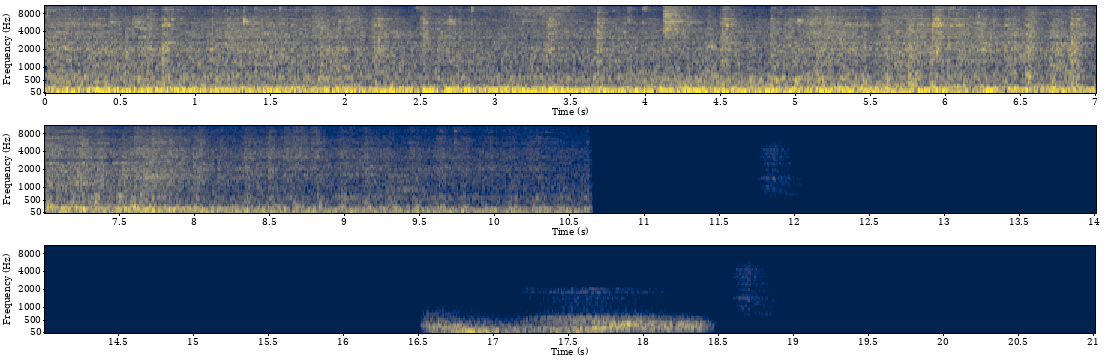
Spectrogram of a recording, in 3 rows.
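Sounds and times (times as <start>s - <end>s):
freight train wheels rumbling: 0.0s - 10.7s.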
